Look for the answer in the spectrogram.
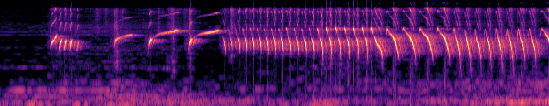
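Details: Canary song meant as a master for young birds: a few separate rising whistles, then a long fast rolling trill of bright repeated notes, with low murmuring noise behind.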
